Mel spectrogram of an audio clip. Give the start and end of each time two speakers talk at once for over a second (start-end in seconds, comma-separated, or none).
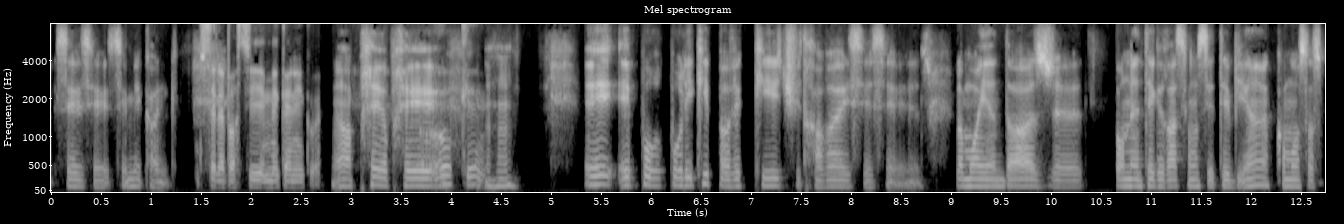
none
